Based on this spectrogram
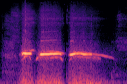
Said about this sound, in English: Next segment. Blow the whistle.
